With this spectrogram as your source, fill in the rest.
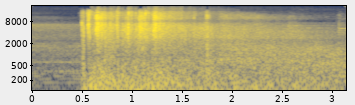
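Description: Naval artillery salvo from a warship in World of Warships: Legends, a heavy booming blast at the start followed by a long rumbling roar that sustains loudly throughout with no talk.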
